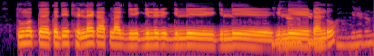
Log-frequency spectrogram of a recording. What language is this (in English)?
Marathi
